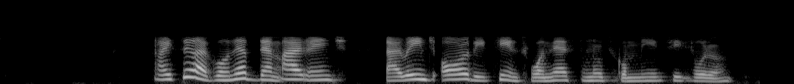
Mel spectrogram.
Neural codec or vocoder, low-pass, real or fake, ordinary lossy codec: codec, 16 kHz, 0.5 kbps, FunCodec, trained on Chinese and English, 25 frames a second; 3.6 kHz; fake; none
